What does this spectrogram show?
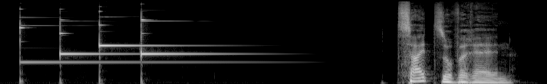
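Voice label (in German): "zeitsouveraen", German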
